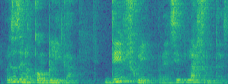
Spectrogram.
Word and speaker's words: des: ejemplo, des fruits, D-E-S, acuérdense que la S final no la pronuncio, entonces es como que la acentúo la E, D, como la letra D, de fruits, frutas, como un poco en inglés, de fruits.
